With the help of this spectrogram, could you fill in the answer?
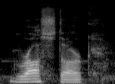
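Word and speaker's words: Graustark: Although the SNA produced feature Graark spelled G R A U S T A R K from 1915 was a smash hit.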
